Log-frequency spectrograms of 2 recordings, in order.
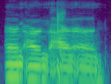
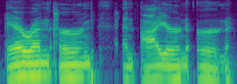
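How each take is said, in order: First: It is said in a clipped Baltimore accent. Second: It is said slowly with careful, distinct words.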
